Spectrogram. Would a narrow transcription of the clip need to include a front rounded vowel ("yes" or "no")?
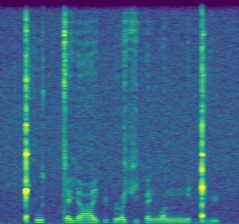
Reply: yes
